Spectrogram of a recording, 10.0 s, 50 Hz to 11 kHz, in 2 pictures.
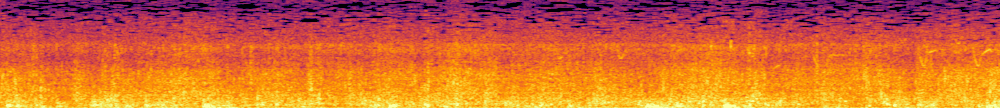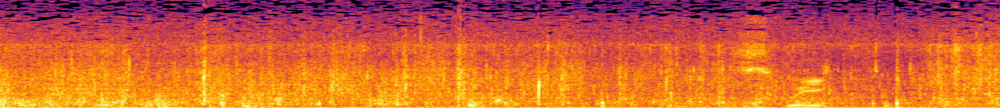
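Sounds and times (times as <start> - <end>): water lapping along canoe: 0.0 - 10.0.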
